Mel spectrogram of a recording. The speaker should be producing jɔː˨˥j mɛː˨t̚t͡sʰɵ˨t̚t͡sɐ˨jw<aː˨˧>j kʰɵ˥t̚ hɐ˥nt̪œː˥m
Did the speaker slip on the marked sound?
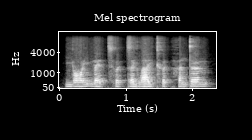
no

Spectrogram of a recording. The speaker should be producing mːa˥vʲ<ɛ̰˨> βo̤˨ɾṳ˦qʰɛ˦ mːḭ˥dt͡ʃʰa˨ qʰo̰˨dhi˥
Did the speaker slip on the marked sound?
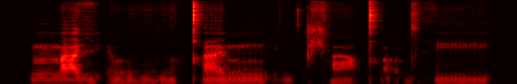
no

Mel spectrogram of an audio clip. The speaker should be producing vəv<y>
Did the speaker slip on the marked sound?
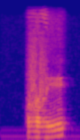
no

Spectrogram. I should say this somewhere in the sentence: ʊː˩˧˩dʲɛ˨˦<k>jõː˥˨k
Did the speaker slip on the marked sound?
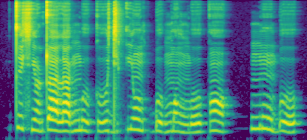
no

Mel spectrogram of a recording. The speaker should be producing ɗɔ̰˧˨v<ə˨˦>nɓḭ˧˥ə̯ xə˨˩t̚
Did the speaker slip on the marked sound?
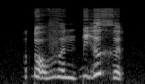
yes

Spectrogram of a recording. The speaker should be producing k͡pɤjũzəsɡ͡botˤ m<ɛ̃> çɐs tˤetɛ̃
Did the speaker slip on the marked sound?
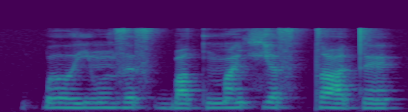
yes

